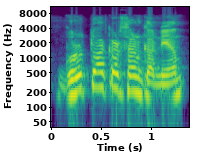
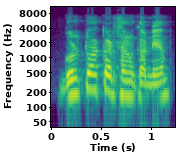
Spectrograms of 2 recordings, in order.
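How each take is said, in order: Both takes have the same delivery.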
